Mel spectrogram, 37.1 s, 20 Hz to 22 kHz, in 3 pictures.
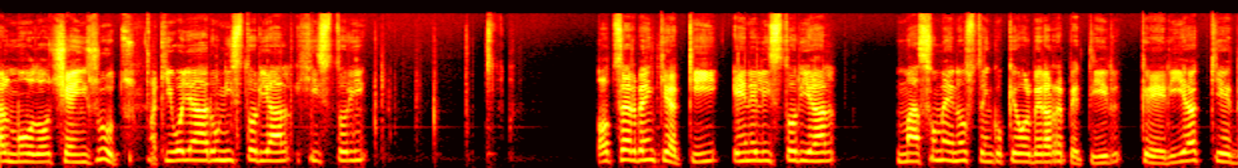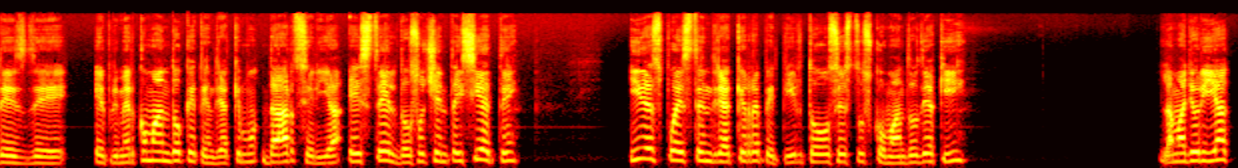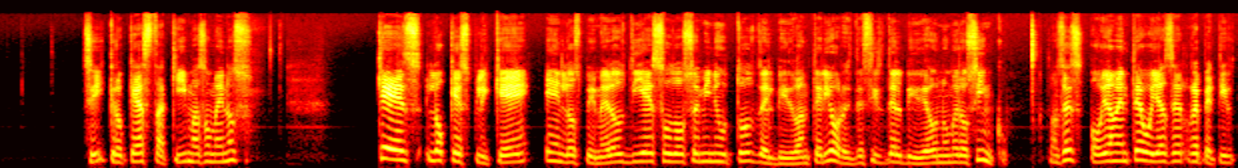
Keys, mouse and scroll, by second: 1.9-4.2 typing, 4.6 Return, 14.5-16.1 drag, 17.8 scroll down 2, 18.4 scroll down 2, 19.8-27.5 drag.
